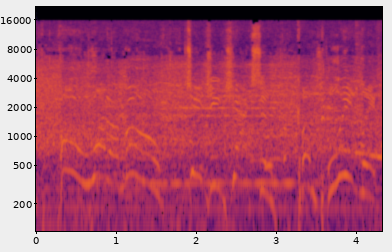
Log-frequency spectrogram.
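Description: Basketball game broadcast audio playing at low volume: arena crowd noise with commentators talking and short squeaky glides from the court throughout.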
